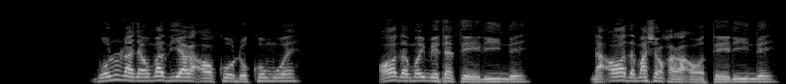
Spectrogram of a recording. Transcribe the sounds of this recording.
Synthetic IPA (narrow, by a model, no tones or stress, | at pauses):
moːnonaɲaomaðiaɣaʔɔkoːndokomwɛ | ɔðɛmaimetɛteːɾiːne | naʔɔðɛmaɕɔːkaɣaɔteɾiːne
